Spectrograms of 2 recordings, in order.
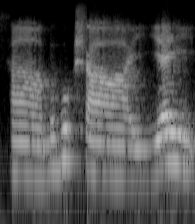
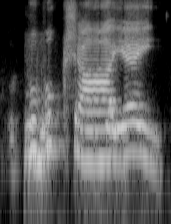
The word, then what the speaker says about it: बुभुक्षायै: So it's not a ye, it's a ya, yai. Buभुक्षायै. Oh, Buभुक्षायै. Bubuksha-yay. Everybody say that? Bubuksha-yay. Bubukshayai.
